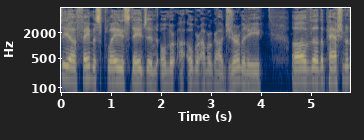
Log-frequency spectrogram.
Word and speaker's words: Oberammergau: How do you pronounce it? – Oberammergau. Oberammergau Passion Play.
